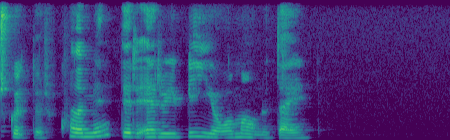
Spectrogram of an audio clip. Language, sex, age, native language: Icelandic, female, 60-69, Icelandic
